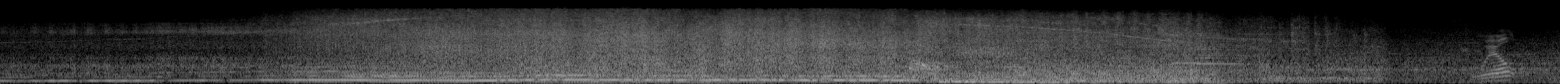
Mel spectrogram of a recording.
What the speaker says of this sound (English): Lonnie Saylor spools up that Holy Smokes Oak Park, Minnesota-based machine. 1963 Peterbilt 351.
